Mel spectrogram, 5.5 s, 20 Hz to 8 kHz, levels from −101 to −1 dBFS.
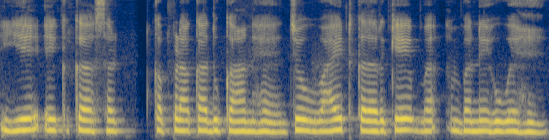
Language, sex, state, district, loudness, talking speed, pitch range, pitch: Hindi, female, Jharkhand, Deoghar, -15 LUFS, 155 wpm, 215-235 Hz, 220 Hz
